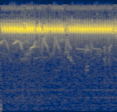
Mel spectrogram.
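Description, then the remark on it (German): A grasshopper warbler's reeling song in a meadow in Maisach: a continuous, high-pitched mechanical trill like a cricket, steady and unbroken throughout, with faint other birdsong underneath. “Es ist eigentlich fast wie ein Grillenzirpen. Also es, man erkennt es kaum als Vogelruf. Es ist so ein Schwirlen eben, ein, ein hoher, langer Ton.”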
